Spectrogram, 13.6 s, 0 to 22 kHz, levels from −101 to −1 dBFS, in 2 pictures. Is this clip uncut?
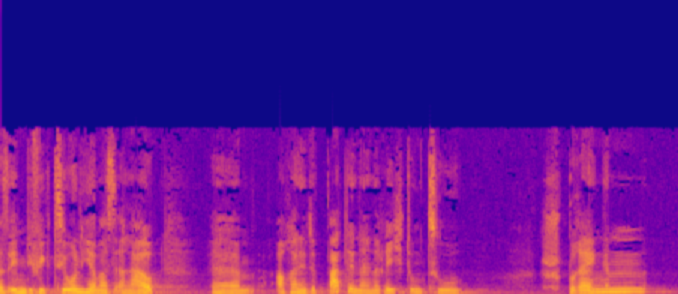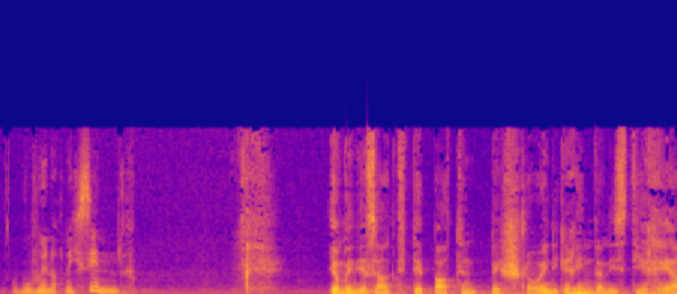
yes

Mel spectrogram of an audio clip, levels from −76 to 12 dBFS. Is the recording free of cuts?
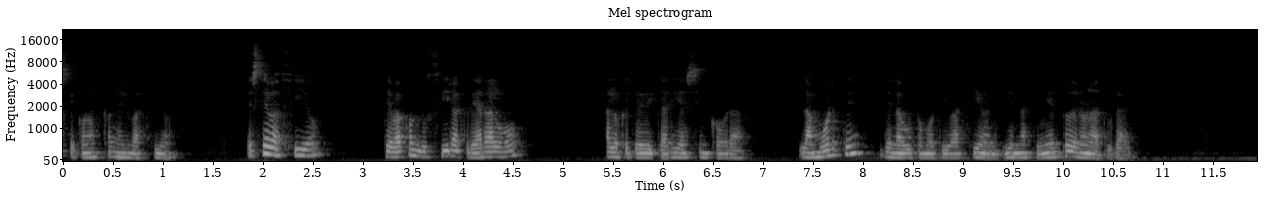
yes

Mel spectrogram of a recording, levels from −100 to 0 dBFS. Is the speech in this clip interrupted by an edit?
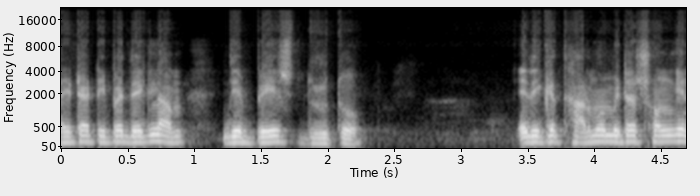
no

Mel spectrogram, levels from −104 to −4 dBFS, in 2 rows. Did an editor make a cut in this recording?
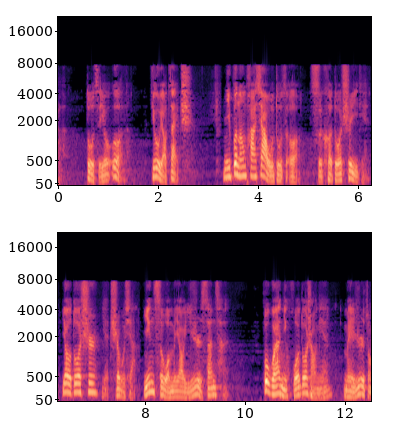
yes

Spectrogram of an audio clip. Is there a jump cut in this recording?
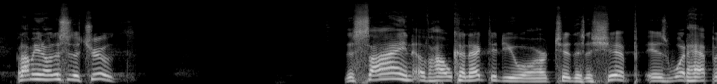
yes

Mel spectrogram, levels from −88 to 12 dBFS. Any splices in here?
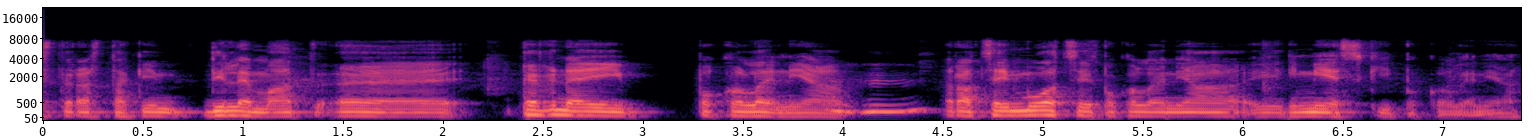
yes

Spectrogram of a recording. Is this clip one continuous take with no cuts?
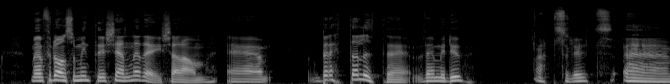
yes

